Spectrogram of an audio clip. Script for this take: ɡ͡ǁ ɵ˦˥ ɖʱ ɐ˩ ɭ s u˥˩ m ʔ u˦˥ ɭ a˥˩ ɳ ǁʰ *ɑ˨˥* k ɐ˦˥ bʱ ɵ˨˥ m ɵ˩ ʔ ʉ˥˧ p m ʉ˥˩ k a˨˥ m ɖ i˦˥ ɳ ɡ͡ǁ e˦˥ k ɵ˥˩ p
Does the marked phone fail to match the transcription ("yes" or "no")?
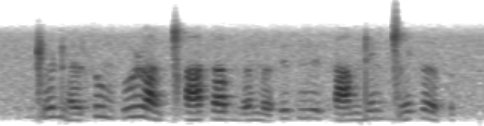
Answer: yes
